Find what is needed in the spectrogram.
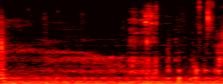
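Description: Quiet background between phrases: a low, steady hum, with a faint soft noise about a second and a half in.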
